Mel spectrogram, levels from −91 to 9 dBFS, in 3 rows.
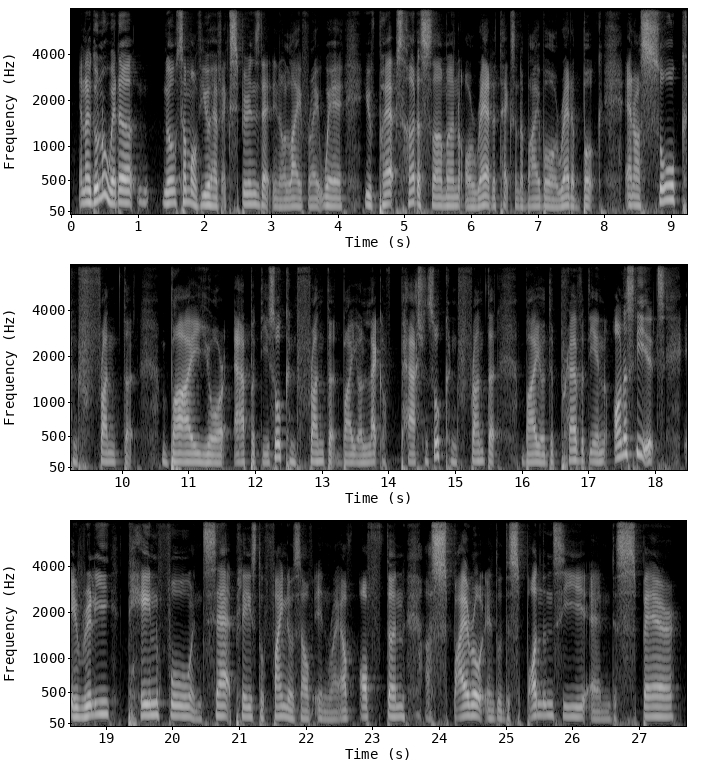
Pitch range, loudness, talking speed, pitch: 120-150 Hz, -27 LUFS, 160 wpm, 130 Hz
